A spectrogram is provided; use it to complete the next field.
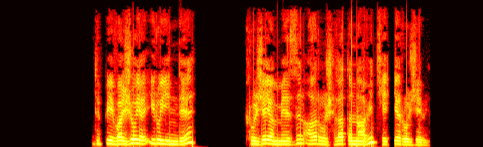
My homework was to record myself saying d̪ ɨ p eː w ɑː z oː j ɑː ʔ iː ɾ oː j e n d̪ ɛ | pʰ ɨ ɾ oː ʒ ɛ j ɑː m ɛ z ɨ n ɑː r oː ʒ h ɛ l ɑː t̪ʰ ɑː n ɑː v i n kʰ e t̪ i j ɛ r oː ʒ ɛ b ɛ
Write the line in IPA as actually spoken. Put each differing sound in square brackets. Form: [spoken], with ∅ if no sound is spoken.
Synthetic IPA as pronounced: d̪ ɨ p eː [v] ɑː [ʒ] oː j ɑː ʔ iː ɾ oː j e n d̪ ɛ | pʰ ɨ ɾ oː ʒ ɛ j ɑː m ɛ z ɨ n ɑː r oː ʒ h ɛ l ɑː [t̪] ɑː n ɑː v i n kʰ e t̪ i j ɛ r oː ʒ ɛ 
